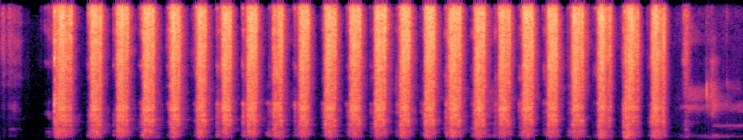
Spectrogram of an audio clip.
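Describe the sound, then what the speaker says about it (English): Toyota Highlander brake parts get scrubbed with a brush in about twenty quick, evenly spaced rasping strokes, loud and close, roughly three per second, then the strokes stop. "just kind of giving it a good brush."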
